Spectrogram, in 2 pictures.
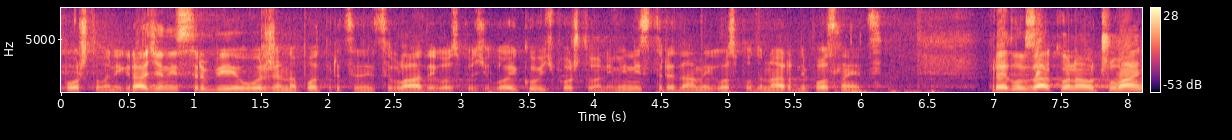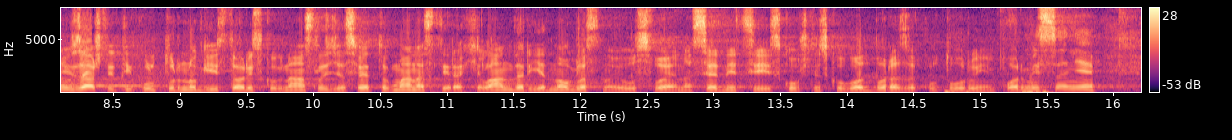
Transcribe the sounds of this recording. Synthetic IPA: po̞ʂt̪o̞ʋaniɡɾad͡ʑaniisr̩bijeuʋoʒenapo̞t̪̚pɾet̪sed̪nit̪seʋlˠaːd̪e̞ɡo̞spo̞d͡ʑoɡo̞jko̞ʋit͡ɕpo̞ʃt̪oʋaniminist̪ɾed̪aːmeiɡo̞spo̞d̪onaːɾod̪nipo̞slˠanit̪si̥ | pɾʔeːd̪lo̞ɡzaːko̞naot͡ʃuʋaːɲuizaːʃt̪it̪ikulˠt̪uɾno̞ɡist̪o̞ɾiskoɡnaːsle̞d͡ʑasʋe̞ːt̪o̞ɡmanast̪iɾaxilˠand̪aɾjed̪no̞ɡlˠasnojeusʋo̞jenːase̞d̪nit̪siskupʃt̪insko̞ɡo̞d̪bo̞ɾazakulˠt̪uːɾuiːnfo̞ɾmisaɲe̞

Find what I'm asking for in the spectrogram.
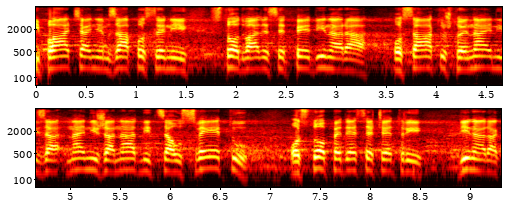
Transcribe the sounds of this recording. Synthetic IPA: iplaːt͡ɕaɲe̞mzapo̞sle̞nix | st̪o̞ːd̪ʋaːd̪eset̪̚peːt̪̚d̪inaːɾa | po̞saːt̪uʃt̪o̞jenajnizanajniʒanaːd̪nit̪sausʋeːt̪u | od̪st̪o̞ːpe̞d̪eset̪̚t͡ʃet̪ɾi | d̪inaːɾa

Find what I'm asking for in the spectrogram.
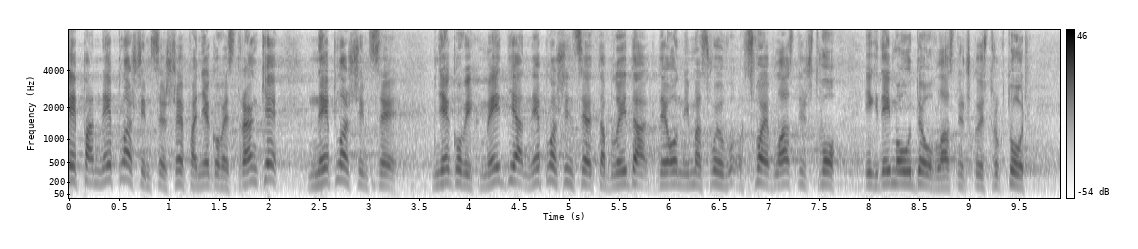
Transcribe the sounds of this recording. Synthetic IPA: epane̞plˠaʃimseʃe̞ːfaɲe̞ɡo̞ʋe̞st̪ɾaŋke̞ | ne̞plˠaʃimse | ɲe̞ɡo̞ʋixme̞ːd̪ijane̞plˠaʃimset̪abloid̪aɡd̪eo̞nimasʋo̞jusʋo̞jeʋlˠaːst̪niʃt̪ʋo̞ | iɡd̪eimaud̪euʋlˠaːst̪nit͡ʃkojst̪ɾukt̪uːɾi

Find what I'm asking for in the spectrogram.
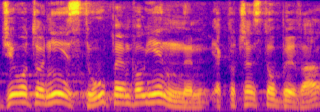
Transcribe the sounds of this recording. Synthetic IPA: d͡ʑɛwɔt̪ɔɲɛjɛst̪wupɛmvɔjɛnːɘmjak̚t̪ɔt͡ʂɛ̃w̃st̪ɔbɘva

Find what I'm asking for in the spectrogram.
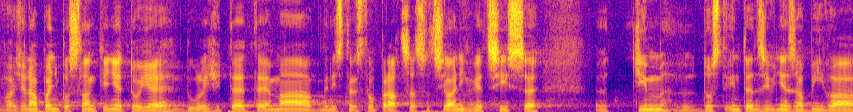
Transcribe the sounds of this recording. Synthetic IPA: vaːʒɛnaːpaɲiːpo̞slaŋkɪɲɛt̪o̞jɛduːlɛʒɪt̪ɛːt̪ɛːmamɪnɪst̪ɛɾst̪vo̞pɾaːt͡sɛaso̞t͡sɪaːlɲiːxvjɛt͡siːsɛ | ciːmdo̞st̪ɪnt̪ɛnzɪvɲɛzabiːvaː

